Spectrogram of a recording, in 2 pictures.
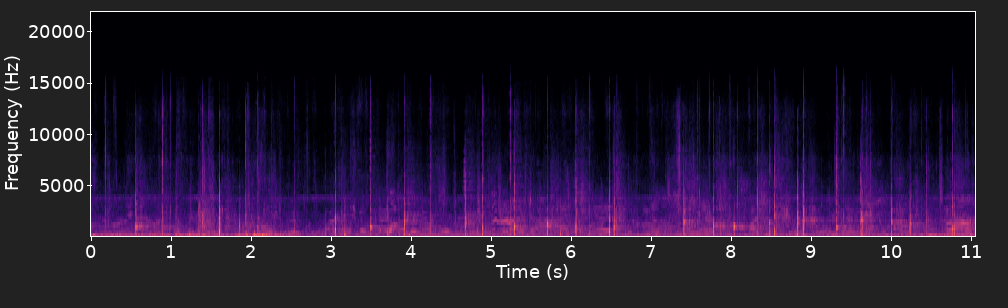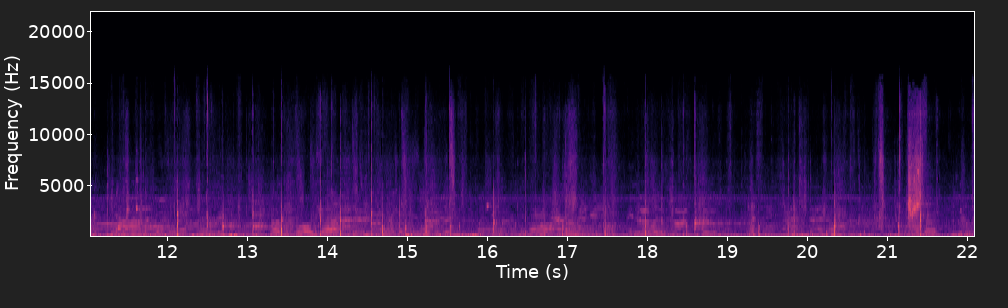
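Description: Pickleball paddles hitting a plastic ball, with the ball bouncing on the hard court: frequent sharp pops, many of them overlapping from several courts at once, over the chatter of players' voices.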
